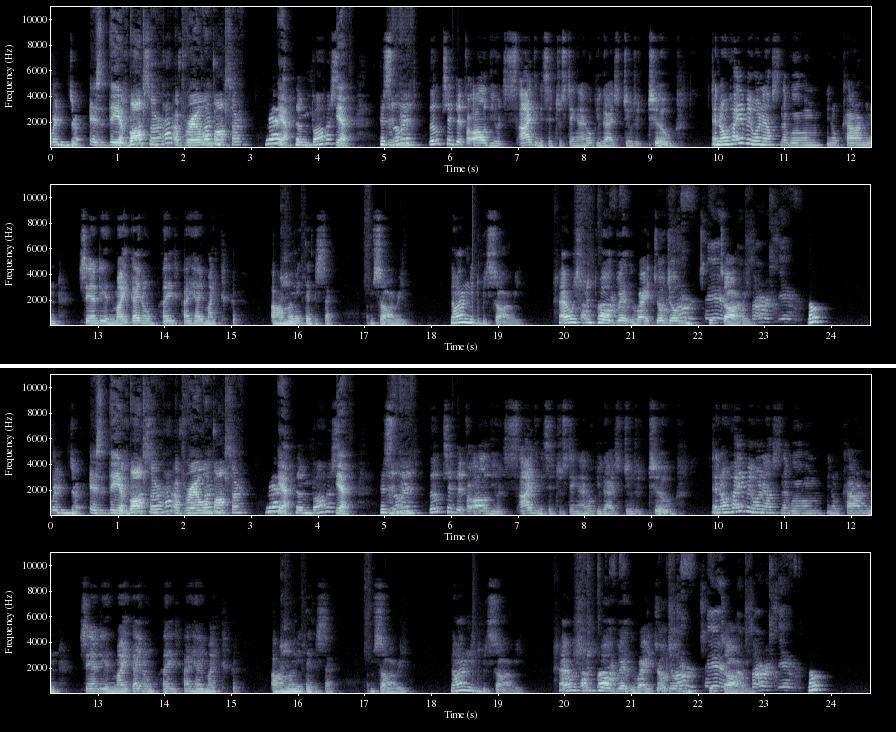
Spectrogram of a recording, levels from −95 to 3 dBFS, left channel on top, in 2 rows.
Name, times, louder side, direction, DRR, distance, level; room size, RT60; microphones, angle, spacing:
voice 1, 0.0-0.4 1.0-1.4 1.7-1.8 2.2-2.6 3.2-4.4 4.9-5.4 5.7-9.5 9.9-12.4 12.7-14.8 15.6-16.5 17.0-17.6 18.3-19.4 19.9-21.9 22.4-22.8 23.7-23.8, left 5 dB, 70° left, 5 dB, 0.5 m, -25 dB
voice 2, 0.6-2.9 3.4-3.6 4.3-4.4 5.0-5.5 15.7-15.8, left 1 dB, 5° left, 4 dB, 0.5 m, -22 dB
voice 3, 20.2-20.8 21.4-23.5, right 3 dB, 20° right, 0 dB, 0.8 m, -30 dB
3.0 x 2.0 x 4.1 m, 0.27 s
head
